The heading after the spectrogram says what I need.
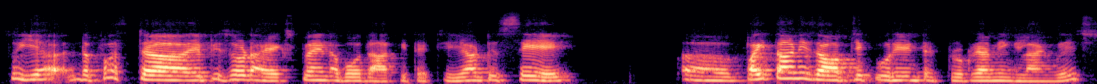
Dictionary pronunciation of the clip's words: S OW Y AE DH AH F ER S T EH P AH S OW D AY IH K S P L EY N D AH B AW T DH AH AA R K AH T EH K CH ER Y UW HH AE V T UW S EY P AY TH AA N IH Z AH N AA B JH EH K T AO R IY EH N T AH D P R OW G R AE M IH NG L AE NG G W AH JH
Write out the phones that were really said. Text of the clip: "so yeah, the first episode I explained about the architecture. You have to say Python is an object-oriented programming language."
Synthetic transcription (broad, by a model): S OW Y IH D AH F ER S T EH P AH S OW D AY IH K S P L EY N D AH B AW T AA R K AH T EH K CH Y UW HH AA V T UW S EY P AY T AA N IH Z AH AA B JH EH K T AO R IY EH N T AH D P R OW G R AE M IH NG L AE NG G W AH JH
